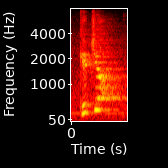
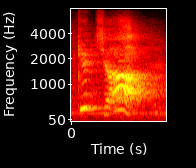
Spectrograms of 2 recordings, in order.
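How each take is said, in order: First: It sounds offhand and casual. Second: It sounds confident and relaxed. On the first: The talk was just okay. "it comes across just casual" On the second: The talk went really well. "Confident, relaxed"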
